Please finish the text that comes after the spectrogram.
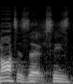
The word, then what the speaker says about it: Artaxerxes: the third one was given by a man called artaxerxes longimanus i better spell that i think a r t a x e r x e s artaxerxes longimanus l o n g m longimanus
